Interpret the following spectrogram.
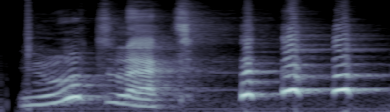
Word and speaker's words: Utrecht: How do you say it? I know it's not that. Utrecht. Utrecht. That's it. That's the one. That's the official pronunciation.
